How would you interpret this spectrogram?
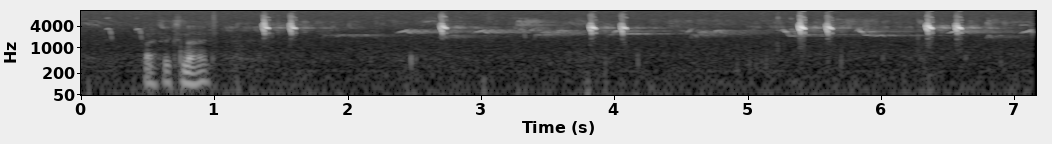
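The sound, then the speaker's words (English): Sharp, high-pitched chirps from a new type 5 bird calling in flight ring out in quick pairs, repeating about five times over a faint steady high buzz, after a brief low voice-like murmur at the start. “This is a new bird. In flight, one call.”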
